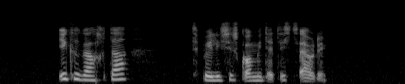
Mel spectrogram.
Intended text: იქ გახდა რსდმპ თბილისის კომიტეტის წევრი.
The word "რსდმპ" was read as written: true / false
false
